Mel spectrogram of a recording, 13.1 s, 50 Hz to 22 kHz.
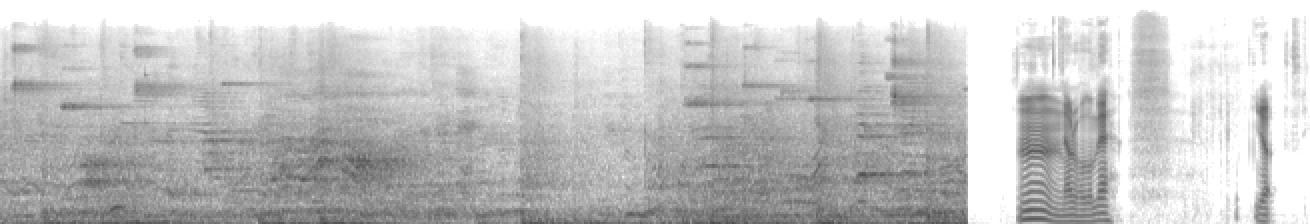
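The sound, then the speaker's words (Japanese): A basketball is dribbled and thumps on a busy gym floor amid squeaks and echoing voices for about ten seconds as a second-year middle-school boy plays basketball, followed by a brief stretch of someone speaking alone. “中2の息子さんがバスケをやってる時の音、良さそう。”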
